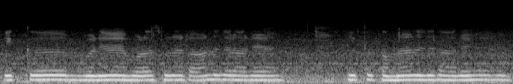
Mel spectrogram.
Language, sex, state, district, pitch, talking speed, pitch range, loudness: Punjabi, female, Punjab, Fazilka, 205 Hz, 175 wpm, 200-210 Hz, -13 LUFS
